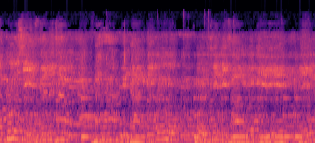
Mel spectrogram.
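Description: Ethiopian Orthodox Tewahedo hymn (zimare) being sung, with musical accompaniment, continuing without a break.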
